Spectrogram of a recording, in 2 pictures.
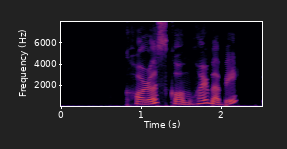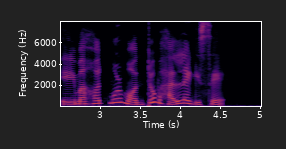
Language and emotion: Assamese, happy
